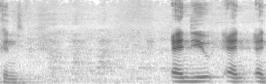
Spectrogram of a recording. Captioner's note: audience laughs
